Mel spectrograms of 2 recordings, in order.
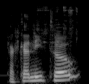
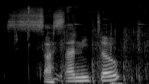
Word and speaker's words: Sasanito: Previously, I pronounced it Kakanito. Apparently, it is Sasanito.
